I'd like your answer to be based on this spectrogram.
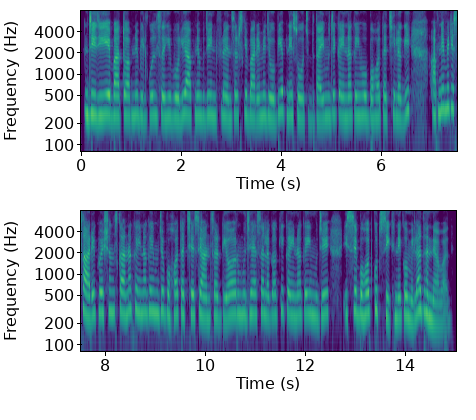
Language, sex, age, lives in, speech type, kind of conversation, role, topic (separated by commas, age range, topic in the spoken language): Hindi, female, 18-19, India, conversation, podcast, host, Influencer banna shuru karne ke liye kya karna chahiye?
